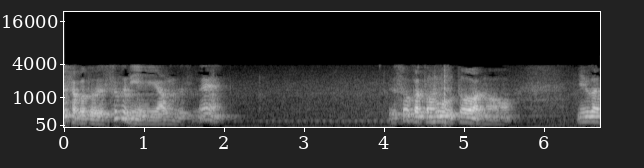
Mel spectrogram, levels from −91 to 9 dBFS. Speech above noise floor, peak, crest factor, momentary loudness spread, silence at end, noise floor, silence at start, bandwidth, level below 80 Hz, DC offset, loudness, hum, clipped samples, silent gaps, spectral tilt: 33 dB; -2 dBFS; 20 dB; 21 LU; 0 s; -52 dBFS; 0 s; 4 kHz; -70 dBFS; under 0.1%; -19 LUFS; none; under 0.1%; none; -9.5 dB/octave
